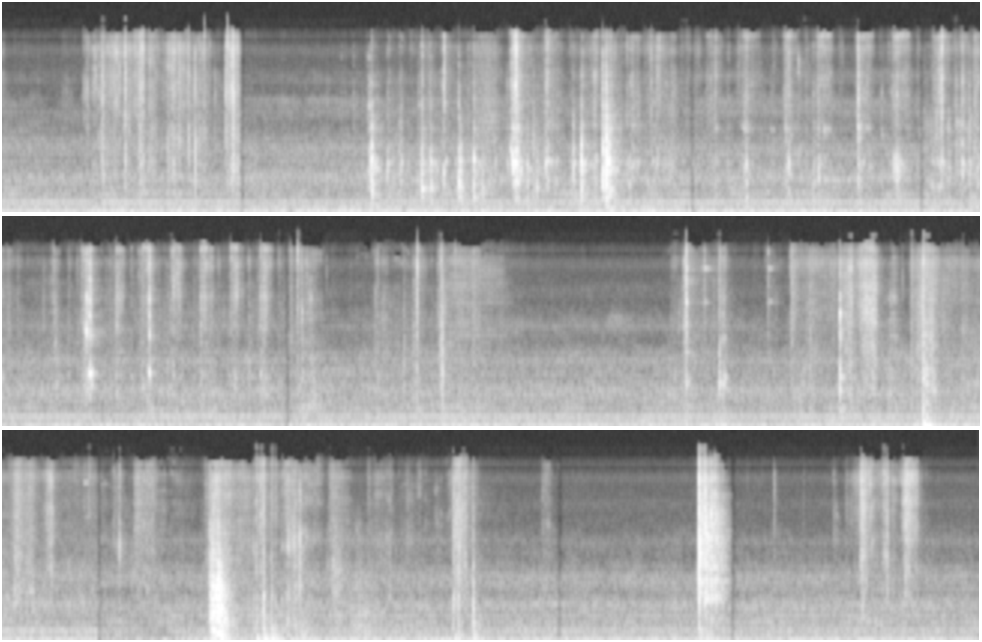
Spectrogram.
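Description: Small kit parts and tools being handled on a workbench: scattered light clicks and taps, with short bursts of rustling. A faint low hum runs underneath and stops about two-thirds of the way through.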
